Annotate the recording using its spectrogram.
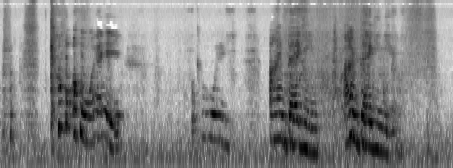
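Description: A young woman talks playfully nearby.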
